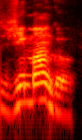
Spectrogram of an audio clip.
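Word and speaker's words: Ximango: The X is pronounced G, so it's Gimango.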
